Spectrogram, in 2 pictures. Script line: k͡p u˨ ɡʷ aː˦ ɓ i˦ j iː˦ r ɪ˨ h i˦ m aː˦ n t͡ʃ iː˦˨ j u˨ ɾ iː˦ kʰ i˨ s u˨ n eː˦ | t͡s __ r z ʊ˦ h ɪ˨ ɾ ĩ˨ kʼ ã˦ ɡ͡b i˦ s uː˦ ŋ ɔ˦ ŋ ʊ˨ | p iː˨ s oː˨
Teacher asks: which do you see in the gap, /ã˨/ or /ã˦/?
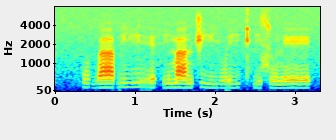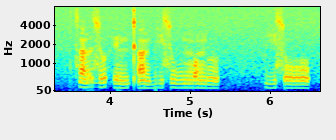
ã˦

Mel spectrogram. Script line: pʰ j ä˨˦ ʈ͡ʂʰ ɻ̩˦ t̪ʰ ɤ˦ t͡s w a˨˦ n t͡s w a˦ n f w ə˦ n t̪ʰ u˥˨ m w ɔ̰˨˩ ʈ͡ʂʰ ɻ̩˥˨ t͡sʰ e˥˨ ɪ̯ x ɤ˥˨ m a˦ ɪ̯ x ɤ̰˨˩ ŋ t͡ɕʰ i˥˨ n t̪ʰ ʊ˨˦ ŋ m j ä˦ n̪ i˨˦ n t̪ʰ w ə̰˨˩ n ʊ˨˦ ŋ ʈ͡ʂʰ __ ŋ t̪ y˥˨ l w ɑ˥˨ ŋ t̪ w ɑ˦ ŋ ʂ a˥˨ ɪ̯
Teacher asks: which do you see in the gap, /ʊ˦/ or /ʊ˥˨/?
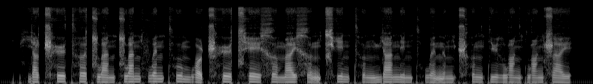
ʊ˥˨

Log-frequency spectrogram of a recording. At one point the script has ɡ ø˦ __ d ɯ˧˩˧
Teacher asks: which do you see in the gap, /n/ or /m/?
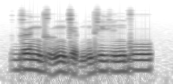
n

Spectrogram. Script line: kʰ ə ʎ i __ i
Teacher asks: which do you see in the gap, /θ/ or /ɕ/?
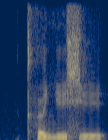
ɕ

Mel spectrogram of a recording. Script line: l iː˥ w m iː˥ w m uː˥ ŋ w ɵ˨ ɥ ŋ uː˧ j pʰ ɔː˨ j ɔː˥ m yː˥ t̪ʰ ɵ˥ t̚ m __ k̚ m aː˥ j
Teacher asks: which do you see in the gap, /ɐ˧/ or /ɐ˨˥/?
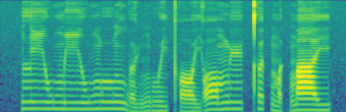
ɐ˧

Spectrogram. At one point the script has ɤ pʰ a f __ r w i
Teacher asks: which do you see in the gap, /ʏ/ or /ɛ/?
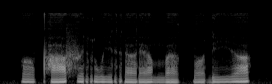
ʏ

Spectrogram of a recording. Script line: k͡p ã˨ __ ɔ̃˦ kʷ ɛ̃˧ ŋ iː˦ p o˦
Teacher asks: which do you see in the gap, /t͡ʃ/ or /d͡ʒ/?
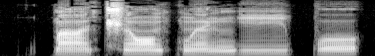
t͡ʃ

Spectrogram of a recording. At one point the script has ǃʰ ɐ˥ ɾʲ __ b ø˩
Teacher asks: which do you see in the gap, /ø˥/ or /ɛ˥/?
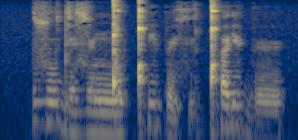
ø˥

